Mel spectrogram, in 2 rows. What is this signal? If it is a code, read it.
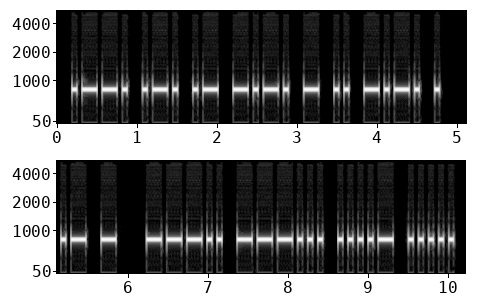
Morse code, heard as a keyed tone, about 19 wpm, 800 Hz. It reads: PRACTICE AT 8:45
